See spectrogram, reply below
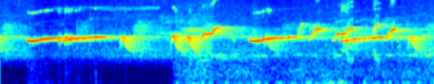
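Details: Rufous-browed babbler (Pellorneum capistratum): a brief silence, then long thin whistles held near one pitch and rising slightly at their ends, mixed with sharp curved downslurred notes from other birds. A steady high hiss runs underneath.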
